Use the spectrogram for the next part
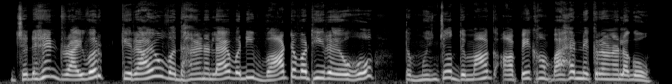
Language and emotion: Sindhi, angry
